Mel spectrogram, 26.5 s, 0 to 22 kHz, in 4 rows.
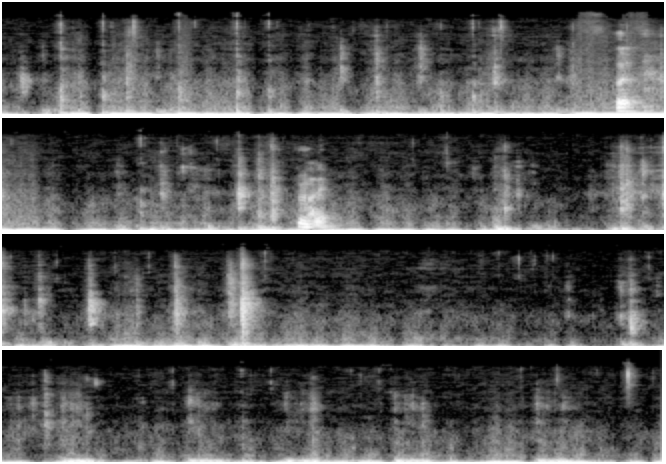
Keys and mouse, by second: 0.6 shift+click, 1.3 middle click, 1.8-3.0 shift+drag, 3.0-4.4 middle drag, 4.4 shift+click, 5.0-8.0 middle drag, 8.0 shift+click, 8.4-14.4 middle drag, 9.2 Tab, 11.5 a, 12.7 shift+n, 14.4 right click, 14.7 shift+right click, 15.5 ctrl+x, 15.9-18.4 middle drag, 18.4 right click, 19.5 middle click, 19.5 1, 19.7 right click, 20.5 g, 21.3 click, 21.6 right click, 21.7 g, 22.4 click, 22.5 right click, 22.7 g, 23.5 click, 23.7 right click, 23.8 g, 24.5 click, 25.1 right click, 25.2 g, 25.9 click, 26.2 middle click.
